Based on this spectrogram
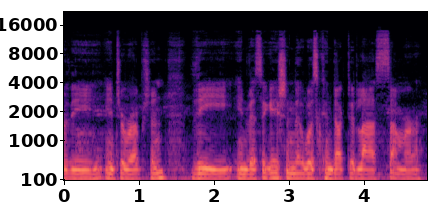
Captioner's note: speaking in french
